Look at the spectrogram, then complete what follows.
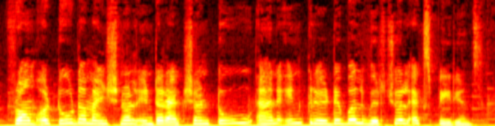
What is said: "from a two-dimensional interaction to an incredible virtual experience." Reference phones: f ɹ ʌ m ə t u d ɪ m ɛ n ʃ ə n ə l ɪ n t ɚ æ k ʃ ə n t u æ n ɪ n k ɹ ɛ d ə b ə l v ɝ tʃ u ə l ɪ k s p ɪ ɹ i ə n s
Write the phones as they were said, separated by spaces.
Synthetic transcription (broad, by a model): f ɹ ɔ m ə t u d ɪ m ɛ n ʃ ə n ə l ɪ n t ɚ æ k ʃ ə n t u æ n ɪ n k ɹ ɛ d ə b ə l v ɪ tʃ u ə l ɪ k s p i ɹ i ə n s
